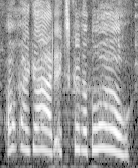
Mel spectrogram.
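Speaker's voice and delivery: high frantic mock woman's shriek; panicked lady. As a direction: squeal it like the scared lady outside. Panicked corner worker lady.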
